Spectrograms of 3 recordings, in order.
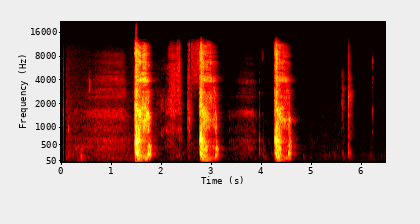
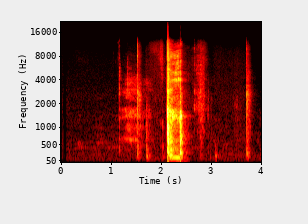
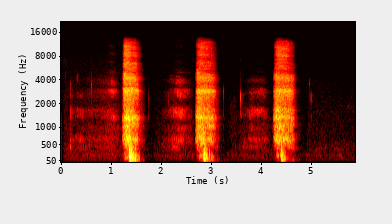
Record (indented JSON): {
  "three_cough_length": "6.5 s",
  "three_cough_amplitude": 32023,
  "three_cough_signal_mean_std_ratio": 0.24,
  "cough_length": "4.0 s",
  "cough_amplitude": 32768,
  "cough_signal_mean_std_ratio": 0.19,
  "exhalation_length": "5.9 s",
  "exhalation_amplitude": 18631,
  "exhalation_signal_mean_std_ratio": 0.29,
  "survey_phase": "beta (2021-08-13 to 2022-03-07)",
  "age": "45-64",
  "gender": "Female",
  "wearing_mask": "No",
  "symptom_cough_any": true,
  "symptom_new_continuous_cough": true,
  "symptom_runny_or_blocked_nose": true,
  "symptom_sore_throat": true,
  "symptom_fatigue": true,
  "symptom_fever_high_temperature": true,
  "symptom_headache": true,
  "symptom_change_to_sense_of_smell_or_taste": true,
  "symptom_onset": "3 days",
  "smoker_status": "Never smoked",
  "respiratory_condition_asthma": false,
  "respiratory_condition_other": false,
  "recruitment_source": "Test and Trace",
  "submission_delay": "1 day",
  "covid_test_result": "Positive",
  "covid_test_method": "RT-qPCR",
  "covid_ct_value": 21.9,
  "covid_ct_gene": "ORF1ab gene",
  "covid_ct_mean": 22.0,
  "covid_viral_load": "59000 copies/ml",
  "covid_viral_load_category": "Low viral load (10K-1M copies/ml)"
}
